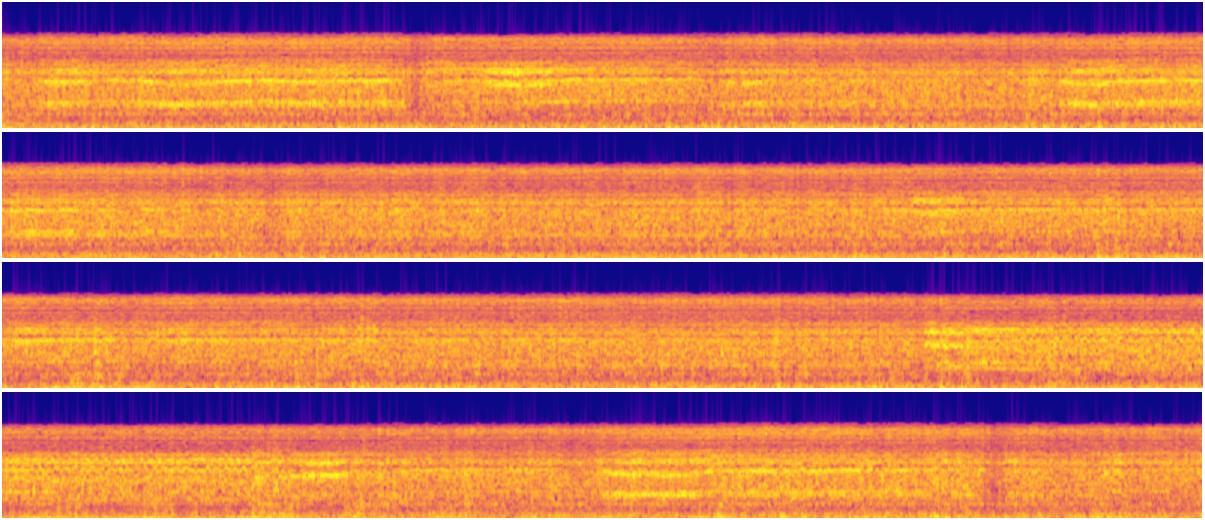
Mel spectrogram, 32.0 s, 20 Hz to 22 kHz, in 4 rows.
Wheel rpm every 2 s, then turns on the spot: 230, 220, 230, 230, 230, 230, 230, 230, 230, 230, 230, 210, 190, 210, 230, 230.
none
